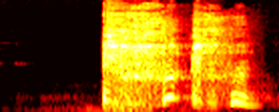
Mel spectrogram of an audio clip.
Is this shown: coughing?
yes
